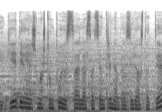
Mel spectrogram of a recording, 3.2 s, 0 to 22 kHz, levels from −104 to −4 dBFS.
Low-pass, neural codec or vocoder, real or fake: 14.4 kHz; vocoder, 44.1 kHz, 128 mel bands every 512 samples, BigVGAN v2; fake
